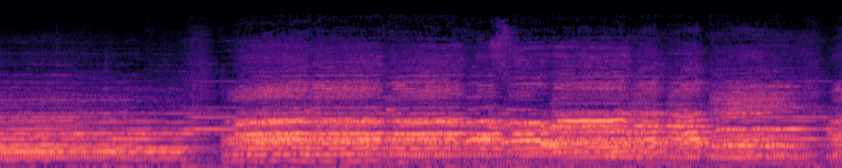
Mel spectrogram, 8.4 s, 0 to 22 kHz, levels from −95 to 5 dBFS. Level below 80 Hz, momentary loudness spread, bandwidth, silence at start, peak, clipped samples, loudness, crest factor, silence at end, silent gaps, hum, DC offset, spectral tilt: -52 dBFS; 10 LU; 11.5 kHz; 0 s; -6 dBFS; under 0.1%; -21 LUFS; 14 dB; 0 s; none; none; under 0.1%; -6 dB/octave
